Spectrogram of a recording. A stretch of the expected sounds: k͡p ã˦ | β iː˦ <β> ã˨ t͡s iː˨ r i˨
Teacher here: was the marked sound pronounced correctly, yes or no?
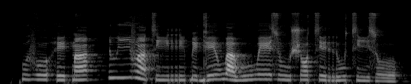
no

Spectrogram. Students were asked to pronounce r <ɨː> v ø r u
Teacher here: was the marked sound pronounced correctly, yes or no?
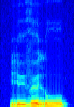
no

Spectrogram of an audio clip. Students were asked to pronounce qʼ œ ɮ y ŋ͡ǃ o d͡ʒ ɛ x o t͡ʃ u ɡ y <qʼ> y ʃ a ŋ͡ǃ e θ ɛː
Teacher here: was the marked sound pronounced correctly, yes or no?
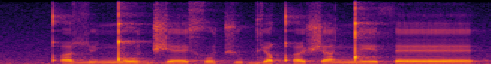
yes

